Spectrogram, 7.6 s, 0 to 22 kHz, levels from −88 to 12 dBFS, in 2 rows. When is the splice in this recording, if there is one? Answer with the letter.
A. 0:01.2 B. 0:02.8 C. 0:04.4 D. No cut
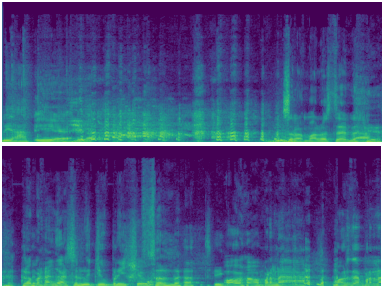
B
